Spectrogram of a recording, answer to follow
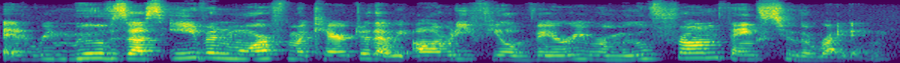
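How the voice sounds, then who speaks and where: A woman's voice: medium pitch, moderate pace, roomy sound. A woman giving casual, mocking commentary as she reads along with a book, sarcastic and exasperated. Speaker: host of a book read-along.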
